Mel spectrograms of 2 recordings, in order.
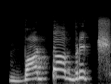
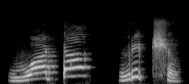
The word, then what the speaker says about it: वट: नहीं है, वृक्ष वृक्ष, वट वृक्ष, वट वृक्ष, ध्यान रखेंगे, ये व है ब नहीं है, ये गलत उच्चारण होता है आपसे, ठीक है।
